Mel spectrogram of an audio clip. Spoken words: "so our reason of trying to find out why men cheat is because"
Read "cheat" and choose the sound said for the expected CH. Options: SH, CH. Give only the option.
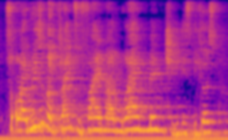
SH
